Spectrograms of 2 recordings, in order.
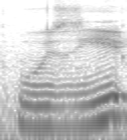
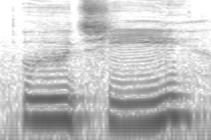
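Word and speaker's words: Woozi: Next is Uzi or UI as it's supposed to be pronounced.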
